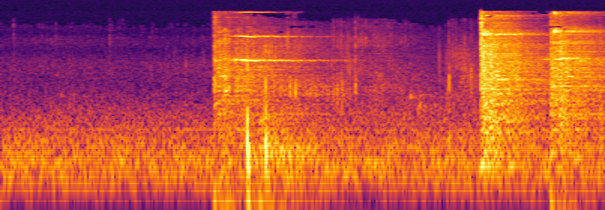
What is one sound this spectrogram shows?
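A metal gate clanks and swings open.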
